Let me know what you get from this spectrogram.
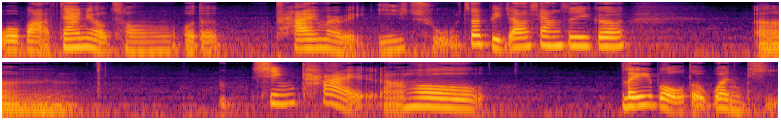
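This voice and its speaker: A woman talks very slowly, leaving long, frequent pauses. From Taiwan. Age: 30s. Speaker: interviewee sharing personal story. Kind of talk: personal testimony. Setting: remote recording.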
